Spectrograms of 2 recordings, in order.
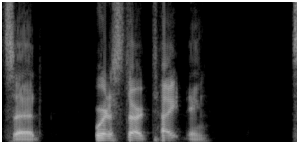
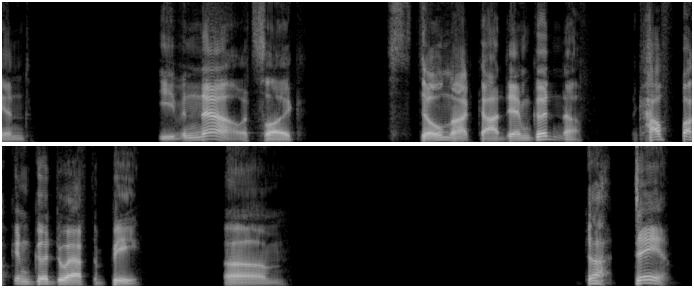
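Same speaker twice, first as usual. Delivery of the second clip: worked-up, fired-up, frustrated angry rant. A parent of two venting, fired up. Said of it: "I'm gonna get all fired up".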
